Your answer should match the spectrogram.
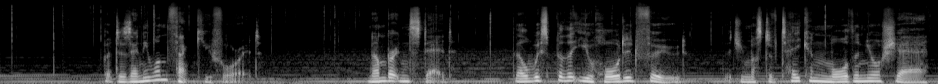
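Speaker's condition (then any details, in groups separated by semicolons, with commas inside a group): No condition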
